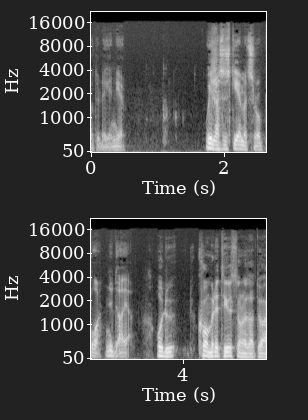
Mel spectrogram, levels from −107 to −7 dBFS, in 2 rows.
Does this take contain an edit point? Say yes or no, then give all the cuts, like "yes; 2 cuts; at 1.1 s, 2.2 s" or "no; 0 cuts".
yes; 1 cut; at 3.3 s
